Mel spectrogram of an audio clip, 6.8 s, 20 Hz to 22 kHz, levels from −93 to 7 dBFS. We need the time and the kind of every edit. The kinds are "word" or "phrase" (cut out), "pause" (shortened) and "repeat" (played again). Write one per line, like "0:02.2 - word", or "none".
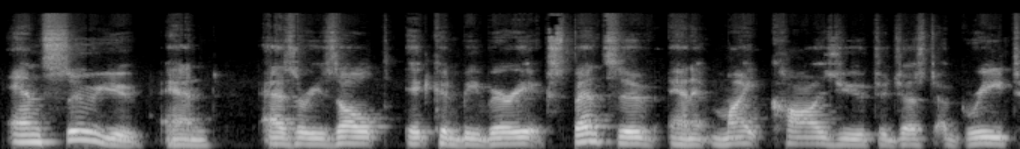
0:01.0 - pause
